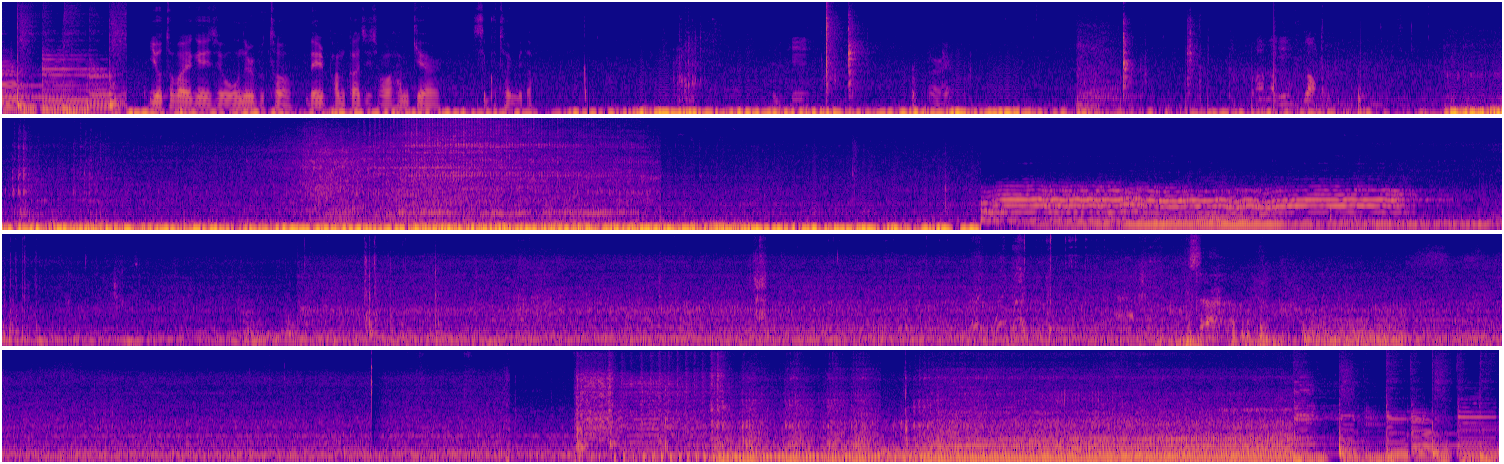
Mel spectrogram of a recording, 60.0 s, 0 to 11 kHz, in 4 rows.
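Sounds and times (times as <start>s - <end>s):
street ambience: 0.0s - 59.9s
small scooter engine running: 18.0s - 21.6s, 50.7s - 57.9s.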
